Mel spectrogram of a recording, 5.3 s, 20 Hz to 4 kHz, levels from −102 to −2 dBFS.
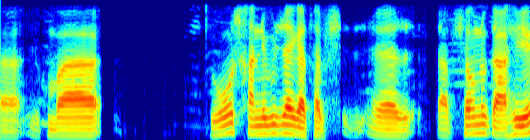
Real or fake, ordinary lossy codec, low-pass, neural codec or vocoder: real; none; 3.6 kHz; none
